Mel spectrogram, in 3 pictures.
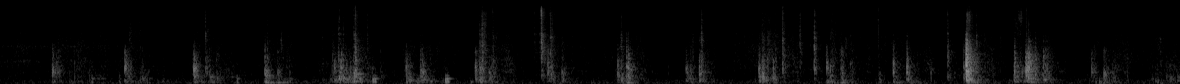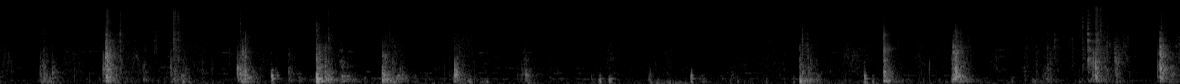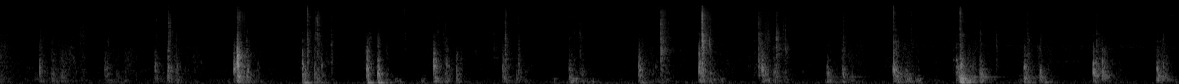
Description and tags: Walking on wooden floor
Walking on a wooden floor. Some creaking, walking up three wooden steps.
